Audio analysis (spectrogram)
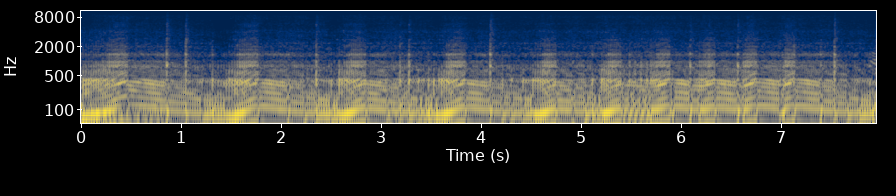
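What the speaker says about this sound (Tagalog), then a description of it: "Yun po yung tunog ng" A Honda MSX 150 motorcycle engine with a Keihin PWK flat-slide racing carburetor runs loud and close, a steady rough chugging with a rattly clatter that never lets up.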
